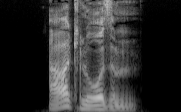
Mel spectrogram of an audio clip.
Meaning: strong dative masculine/neuter singular of arglos
- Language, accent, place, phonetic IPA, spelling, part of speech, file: German, Germany, Berlin, [ˈaʁkˌloːzm̩], arglosem, adjective, De-arglosem.ogg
